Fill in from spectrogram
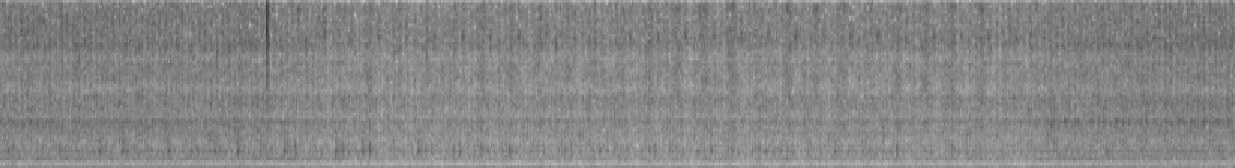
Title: Стук двигателя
